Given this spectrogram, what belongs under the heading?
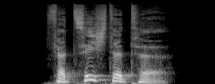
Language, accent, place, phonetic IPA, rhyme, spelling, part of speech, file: German, Germany, Berlin, [fɛɐ̯ˈt͡sɪçtətə], -ɪçtətə, verzichtete, adjective / verb, De-verzichtete.ogg
- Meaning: inflection of verzichten: 1. first/third-person singular preterite 2. first/third-person singular subjunctive II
